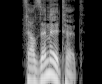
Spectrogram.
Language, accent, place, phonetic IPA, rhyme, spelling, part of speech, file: German, Germany, Berlin, [fɛɐ̯ˈzɛml̩tət], -ɛml̩tət, versemmeltet, verb, De-versemmeltet.ogg
- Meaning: inflection of versemmeln: 1. second-person plural preterite 2. second-person plural subjunctive II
